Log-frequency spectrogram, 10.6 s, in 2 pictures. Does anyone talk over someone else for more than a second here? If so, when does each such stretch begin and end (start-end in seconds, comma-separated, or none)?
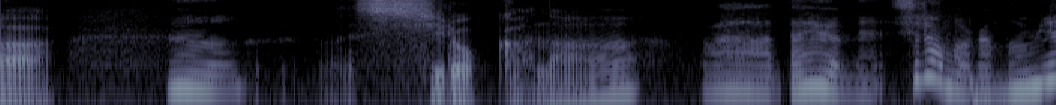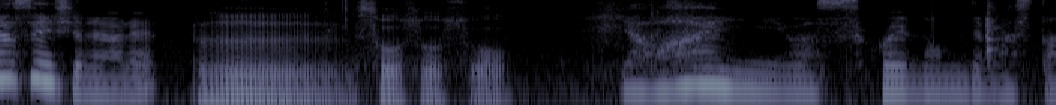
none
